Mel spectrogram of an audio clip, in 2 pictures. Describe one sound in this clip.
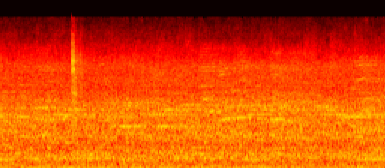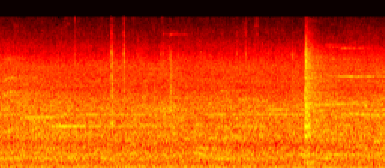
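Small plastic parts click and tap on a table.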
